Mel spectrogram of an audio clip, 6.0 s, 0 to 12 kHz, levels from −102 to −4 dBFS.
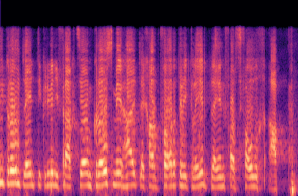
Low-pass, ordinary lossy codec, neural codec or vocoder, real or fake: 7.2 kHz; none; codec, 16 kHz, 0.8 kbps, ZipCodec; fake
